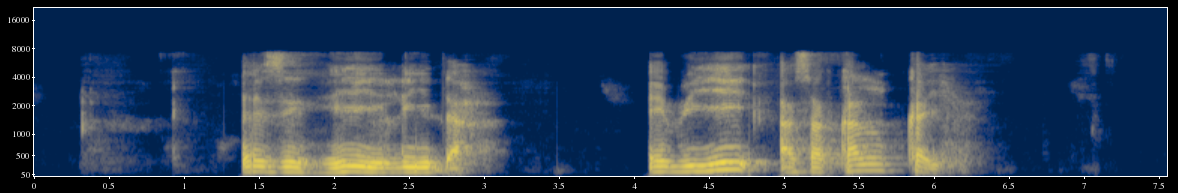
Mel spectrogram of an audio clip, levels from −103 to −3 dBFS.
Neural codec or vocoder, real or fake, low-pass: codec, 44.1 kHz, 7.8 kbps, Pupu-Codec; fake; 7.2 kHz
